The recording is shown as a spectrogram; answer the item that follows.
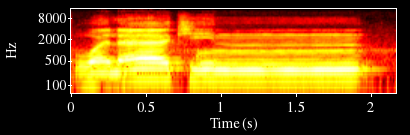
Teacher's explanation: we have to do that additional timing to indicate that there was another noon or meme which was omitted. If you don't do this extra timing, then you are stealing one of the letters from the word. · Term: longest type of ghunna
